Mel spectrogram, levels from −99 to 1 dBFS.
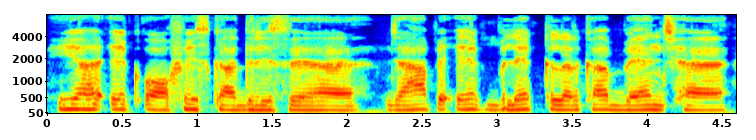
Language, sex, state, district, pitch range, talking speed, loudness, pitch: Hindi, male, Jharkhand, Garhwa, 135-150 Hz, 180 wpm, -15 LUFS, 140 Hz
